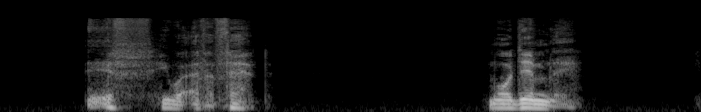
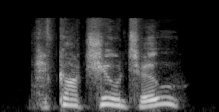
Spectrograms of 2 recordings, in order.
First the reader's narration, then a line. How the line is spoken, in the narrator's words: he cried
